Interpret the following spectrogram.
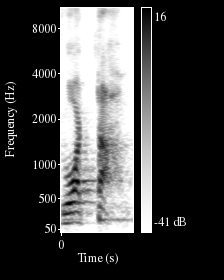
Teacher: if the r is coming in the end we replace it with a longer vowel sound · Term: schwa sound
